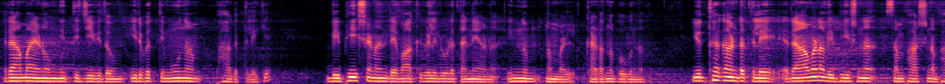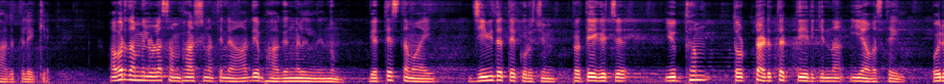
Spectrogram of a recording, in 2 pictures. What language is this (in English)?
Malayalam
